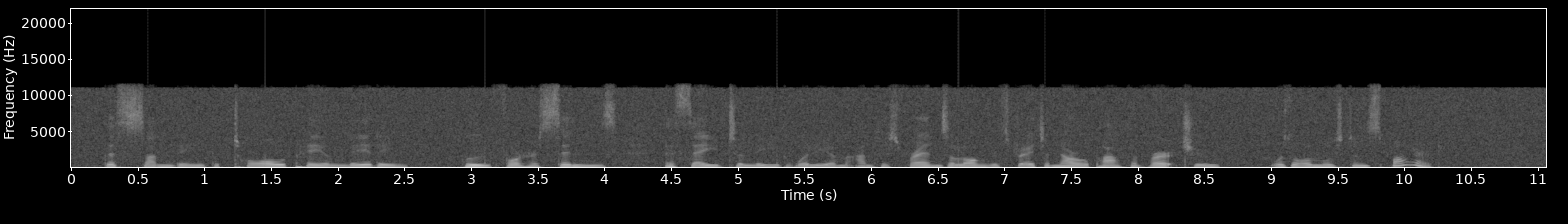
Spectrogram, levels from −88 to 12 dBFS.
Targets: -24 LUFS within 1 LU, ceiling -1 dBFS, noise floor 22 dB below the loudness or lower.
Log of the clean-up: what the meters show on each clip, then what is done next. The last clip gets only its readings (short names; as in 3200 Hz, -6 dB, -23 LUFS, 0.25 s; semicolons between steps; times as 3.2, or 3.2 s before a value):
dropouts 6; longest dropout 2.3 ms; noise floor -44 dBFS; noise floor target -52 dBFS; loudness -29.5 LUFS; peak -11.5 dBFS; loudness target -24.0 LUFS
-> interpolate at 0.57/1.45/3.1/5.29/6.65/7.3, 2.3 ms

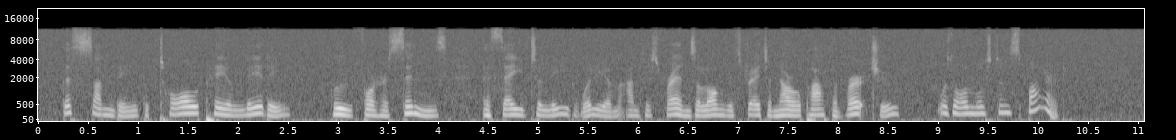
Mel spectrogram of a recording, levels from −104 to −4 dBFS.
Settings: dropouts 0; noise floor -44 dBFS; noise floor target -52 dBFS
-> denoiser 8 dB, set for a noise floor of -44 dBFS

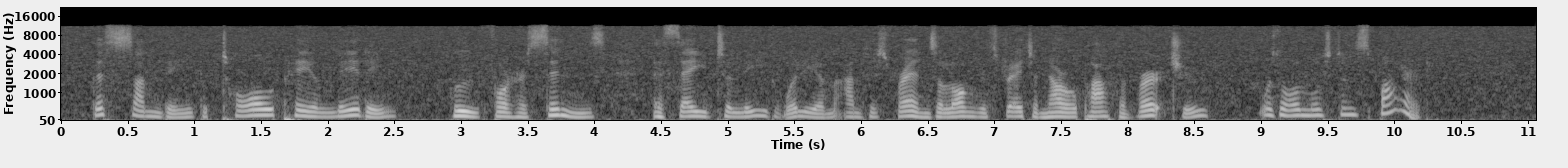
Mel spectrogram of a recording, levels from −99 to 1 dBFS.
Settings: noise floor -49 dBFS; noise floor target -52 dBFS
-> denoiser 6 dB, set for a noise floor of -49 dBFS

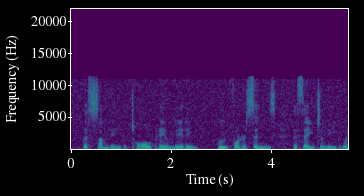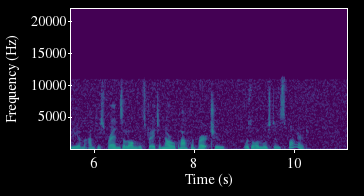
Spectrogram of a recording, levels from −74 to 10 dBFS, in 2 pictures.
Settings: noise floor -52 dBFS; loudness -30.0 LUFS; peak -12.0 dBFS; loudness target -24.0 LUFS
-> gain +6 dB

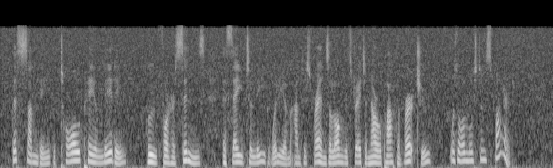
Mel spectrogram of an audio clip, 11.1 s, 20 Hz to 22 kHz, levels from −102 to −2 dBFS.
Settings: loudness -24.0 LUFS; peak -6.0 dBFS; noise floor -46 dBFS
